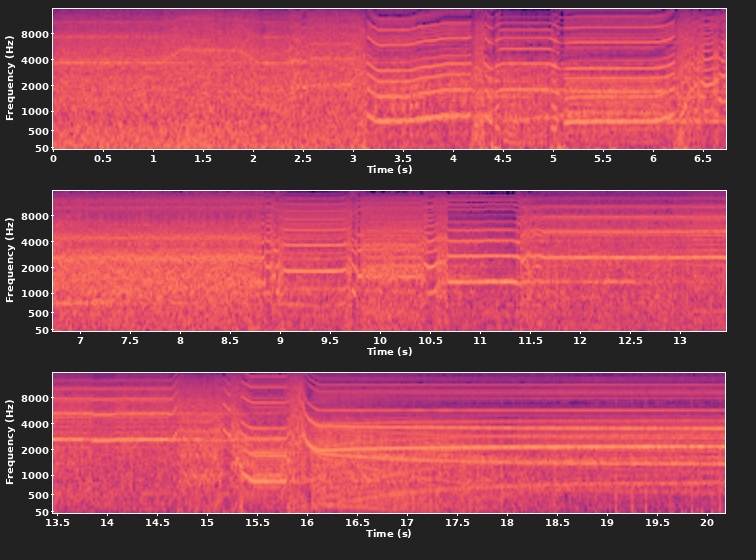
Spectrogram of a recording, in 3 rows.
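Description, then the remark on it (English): A synth module switched to the third of its three modes drones loudly and continuously, its buzzing harmonic tone jumping abruptly between pitches, then sliding into sweeping, bending tones near the end, with no voices. “This here, there are three modes. You can flip through with this switch. That's type 3.”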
